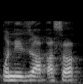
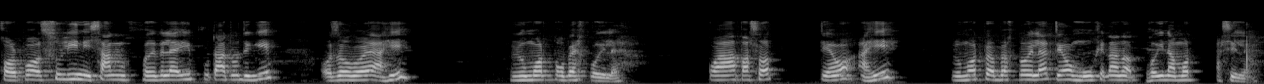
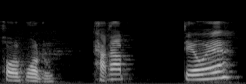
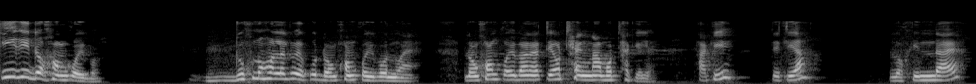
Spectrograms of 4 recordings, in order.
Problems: none marked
